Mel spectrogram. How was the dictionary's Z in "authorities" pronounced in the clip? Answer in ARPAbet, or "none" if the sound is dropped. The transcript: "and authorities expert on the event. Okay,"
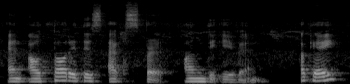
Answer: S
